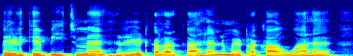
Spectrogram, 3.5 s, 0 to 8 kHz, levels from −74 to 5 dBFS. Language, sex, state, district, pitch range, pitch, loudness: Hindi, male, Jharkhand, Deoghar, 145-165 Hz, 150 Hz, -15 LUFS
